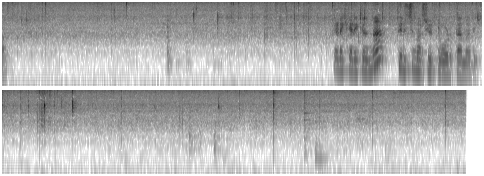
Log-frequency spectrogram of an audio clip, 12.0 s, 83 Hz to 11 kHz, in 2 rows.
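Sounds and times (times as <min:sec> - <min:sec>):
dough frying in oil sizzling: 0:00.0 - 0:11.8.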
